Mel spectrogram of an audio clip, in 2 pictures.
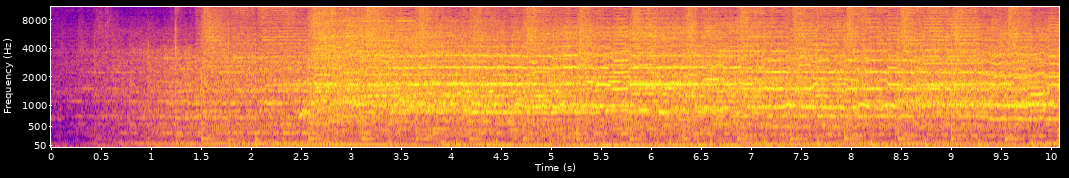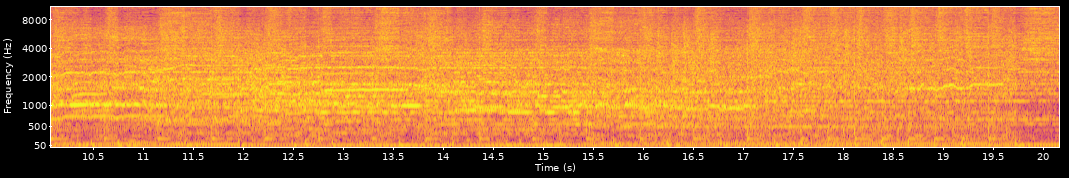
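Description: A large crowd screams together at full volume, a dense sustained roar of many voices that swells in over the first couple of seconds and holds steady throughout.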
